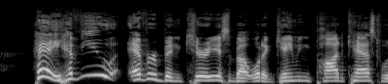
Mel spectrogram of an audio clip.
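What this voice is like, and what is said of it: Usual voice. Nothing is said of it.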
